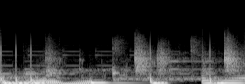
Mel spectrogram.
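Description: Abstract techno: a deep bass line comes in sharply at the start and drops out briefly near the end, under steady synth tones and scattered noisy percussion hits.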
